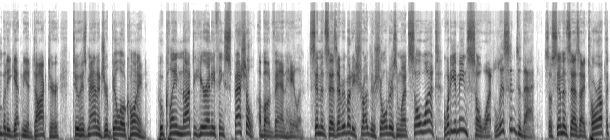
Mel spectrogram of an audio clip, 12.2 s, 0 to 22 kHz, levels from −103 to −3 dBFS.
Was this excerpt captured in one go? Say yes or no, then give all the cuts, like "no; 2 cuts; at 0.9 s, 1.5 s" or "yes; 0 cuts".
no; 2 cuts; at 6.1 s, 8.9 s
